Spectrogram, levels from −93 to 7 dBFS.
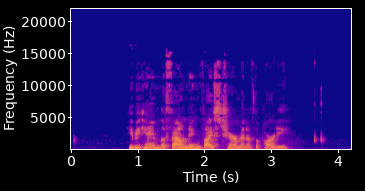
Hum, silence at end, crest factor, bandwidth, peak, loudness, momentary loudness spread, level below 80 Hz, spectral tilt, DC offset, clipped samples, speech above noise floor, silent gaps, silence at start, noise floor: none; 0.95 s; 20 dB; 15.5 kHz; -8 dBFS; -25 LUFS; 14 LU; -80 dBFS; -3.5 dB/octave; under 0.1%; under 0.1%; 57 dB; none; 0.85 s; -81 dBFS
